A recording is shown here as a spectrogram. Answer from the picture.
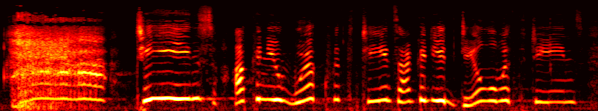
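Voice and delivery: high-pitched, hammed-up dread; imitating panicked adults, high and exclaiming; mock horror. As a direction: react as if teens are a terrifying ordeal. Mimics people dreading teenagers.

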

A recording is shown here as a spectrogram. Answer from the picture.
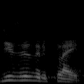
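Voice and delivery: ordinary talk

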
